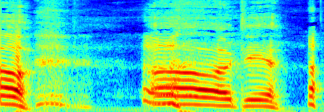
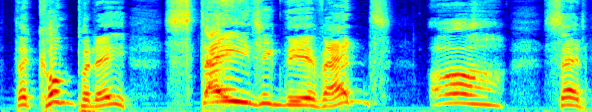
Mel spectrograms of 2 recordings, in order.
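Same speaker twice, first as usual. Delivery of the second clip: ordinary delivery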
